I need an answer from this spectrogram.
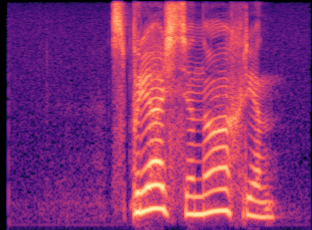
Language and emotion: Russian, angry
